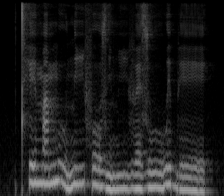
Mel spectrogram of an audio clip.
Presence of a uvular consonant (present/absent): absent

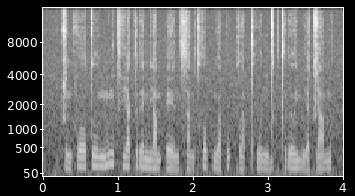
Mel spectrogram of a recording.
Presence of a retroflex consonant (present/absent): absent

